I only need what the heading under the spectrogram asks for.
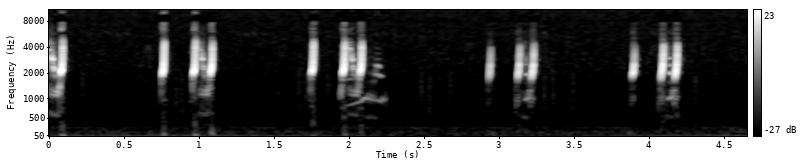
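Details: Quail at night giving bright, clipped three-note phrases, a lone note followed by a quick pair, roughly every second, plus a short buzzy rasp after the second phrase.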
